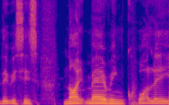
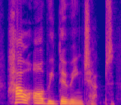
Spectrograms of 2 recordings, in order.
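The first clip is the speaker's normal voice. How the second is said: loud, punchy greeting to the co-hosts; hyped host welcome; 3 semitones higher, 8 dB louder, slower than usual. Acted. Host opens the podcast to his co-hosts, hyped and loud. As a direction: throw it out big, like a show opener.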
